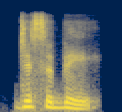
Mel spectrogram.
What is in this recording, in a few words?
"disobey", Indian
